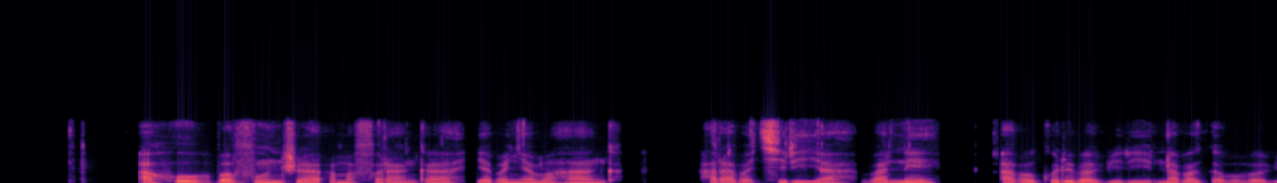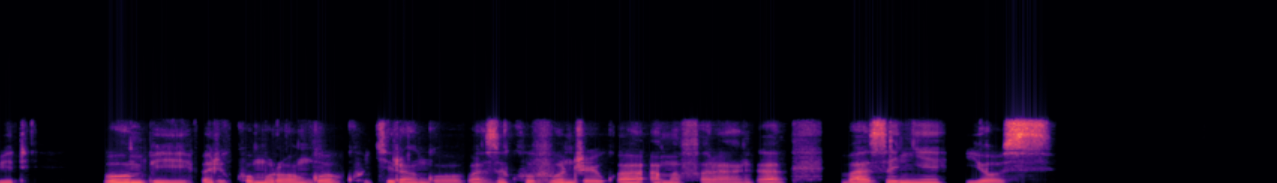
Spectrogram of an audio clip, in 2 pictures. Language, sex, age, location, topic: Kinyarwanda, male, 25-35, Kigali, finance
